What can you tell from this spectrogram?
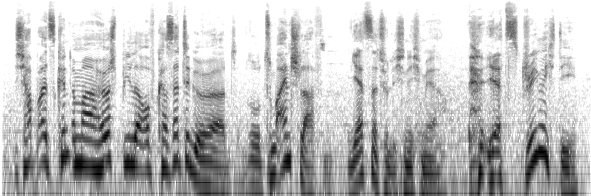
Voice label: Funk-Spot, spontaneous, thinking, casual, Commercial, German; Radiozentrale (Role: Passerby)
